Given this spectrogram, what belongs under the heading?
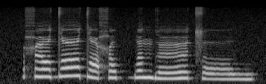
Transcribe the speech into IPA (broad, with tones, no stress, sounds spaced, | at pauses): ħ œ˦ dˤ oː˦ dˤ ɐː˨ ħ ɔ˧ p b ɐ˦ ŋ ɡ œː˨˦ t͡s ɔː˨ w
